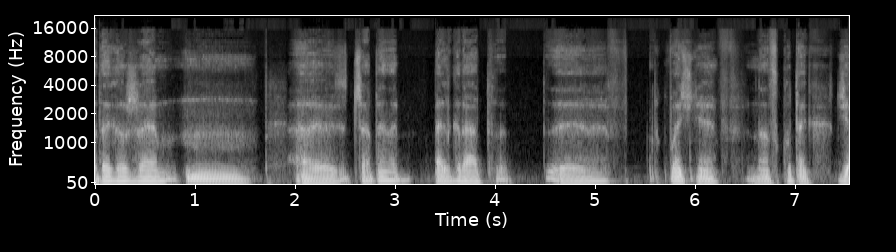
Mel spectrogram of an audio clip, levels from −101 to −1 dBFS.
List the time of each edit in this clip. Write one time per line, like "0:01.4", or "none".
0:01.9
